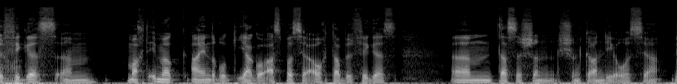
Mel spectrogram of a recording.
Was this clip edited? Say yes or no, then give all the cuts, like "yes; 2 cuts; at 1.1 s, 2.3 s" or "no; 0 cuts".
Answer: no; 0 cuts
